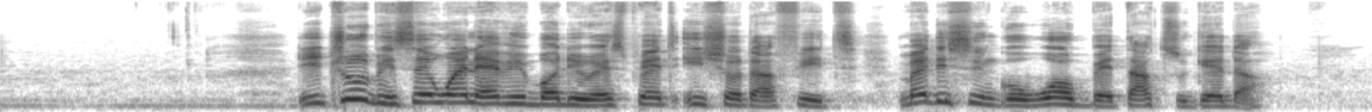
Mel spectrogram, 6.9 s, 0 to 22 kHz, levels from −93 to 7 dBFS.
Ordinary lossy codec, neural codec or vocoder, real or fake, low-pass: none; vocoder, 48 kHz, 128 mel bands, Vocos; fake; none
